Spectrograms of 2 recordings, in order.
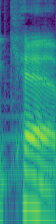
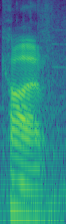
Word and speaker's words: Cair: at Cair Andros and you'll want to say care, but it is, strictly speaking, pronounced Cair, not care. Um so, it is Cair Andros, even if it does sound a bit awkward.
